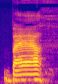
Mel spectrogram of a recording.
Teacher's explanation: do the straight line so hand over the voice box bath no vibration no buzzing feeling so it's voiceless we do a little straight line to represent that it's voiceless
